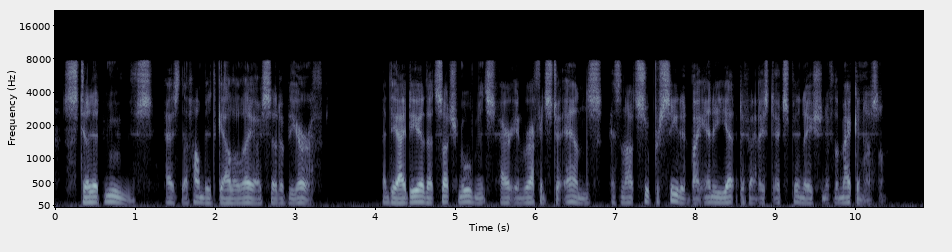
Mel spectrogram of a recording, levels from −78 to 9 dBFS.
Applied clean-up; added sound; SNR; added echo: neural diffusion model UNIVERSE++.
